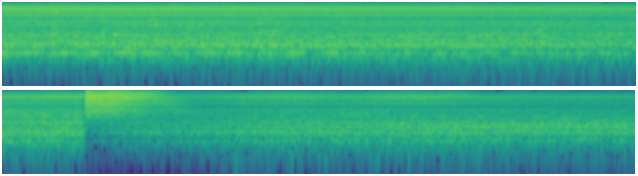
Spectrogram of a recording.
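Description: Approaching ICF MEDHA three-phase electric multiple unit train running: a steady hiss with faint steady whine tones in it. About seven seconds in, a short loud burst of hiss comes, and the sound then drops quieter.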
